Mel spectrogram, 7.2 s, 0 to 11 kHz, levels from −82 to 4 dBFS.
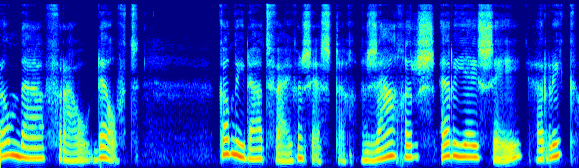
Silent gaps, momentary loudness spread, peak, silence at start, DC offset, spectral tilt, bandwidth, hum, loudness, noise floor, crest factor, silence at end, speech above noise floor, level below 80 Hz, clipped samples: none; 10 LU; -8 dBFS; 0 s; under 0.1%; -5 dB/octave; 10.5 kHz; none; -24 LUFS; -60 dBFS; 18 dB; 0.05 s; 36 dB; -70 dBFS; under 0.1%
